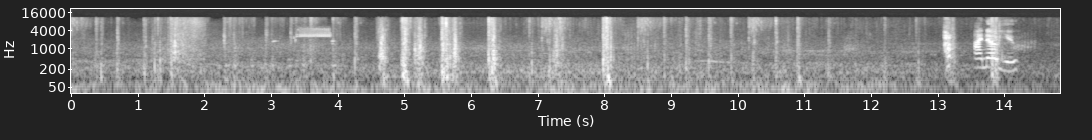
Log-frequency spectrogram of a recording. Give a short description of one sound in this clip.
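Footsteps thud quickly on grass and stone.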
